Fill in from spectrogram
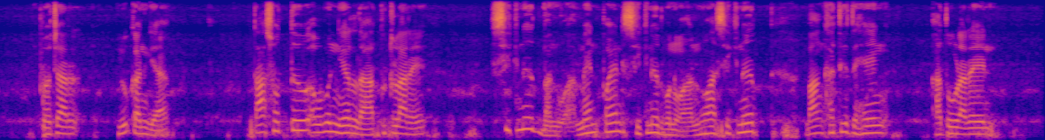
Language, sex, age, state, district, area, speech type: Santali, male, 30-45, West Bengal, Birbhum, rural, spontaneous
